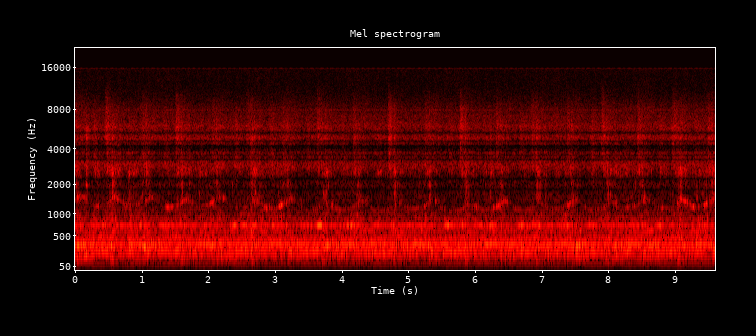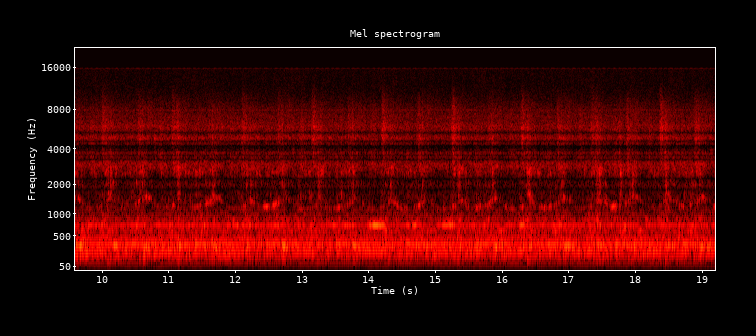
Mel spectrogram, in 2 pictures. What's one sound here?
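Footsteps thud in a steady rhythm on a treadmill belt.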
